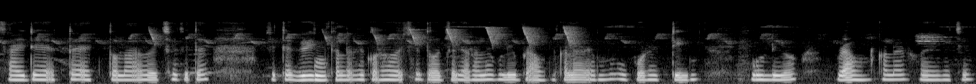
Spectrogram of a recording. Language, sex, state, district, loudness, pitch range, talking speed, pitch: Bengali, female, Tripura, South Tripura, -16 LUFS, 210-225 Hz, 140 wpm, 215 Hz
